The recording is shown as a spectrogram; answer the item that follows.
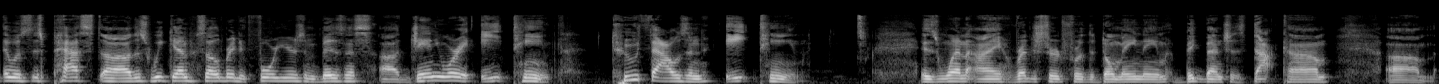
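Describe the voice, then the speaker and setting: A man's voice: on the high side, measured pace. A man from Massachusetts with a slight Massachusetts accent, a strength coach hosting his own podcast and talking casually in an upbeat, rambling way with lots of fillers. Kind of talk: casual solo podcast talk.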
